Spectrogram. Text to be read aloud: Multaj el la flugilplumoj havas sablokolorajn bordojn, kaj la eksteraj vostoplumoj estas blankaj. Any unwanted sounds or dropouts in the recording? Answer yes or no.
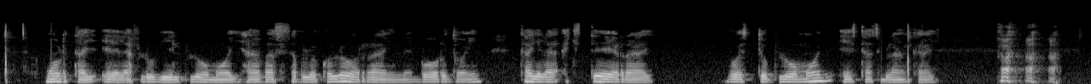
yes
